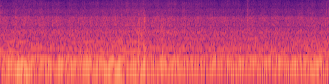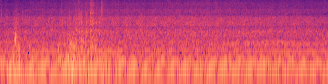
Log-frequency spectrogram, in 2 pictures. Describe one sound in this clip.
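A diesel engine hums steadily.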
